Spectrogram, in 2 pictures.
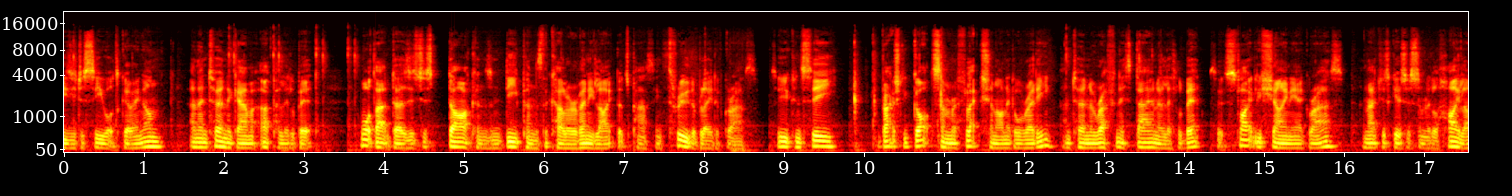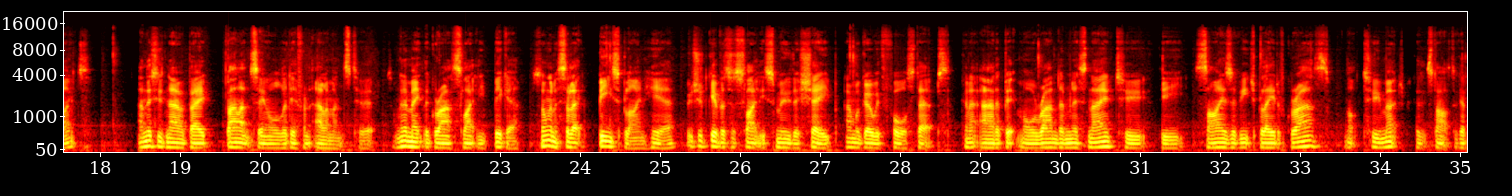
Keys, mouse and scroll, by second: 0.9 middle click, 1.4-2.1 scroll up 2, 2.1-5.8 drag, 8.8-9.9 scroll up 2, 10.3-11.5 shift+middle drag, 11.5-12.4 scroll up 2, 12.4 middle click, 12.5-14.5 drag, 16.0-16.5 scroll down 1, 18.2 click, 18.8-19.9 drag, 21.7-23.3 scroll down 1, 23.3 KP_0, 24.3 click, 27.4 click, 32.5 click.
